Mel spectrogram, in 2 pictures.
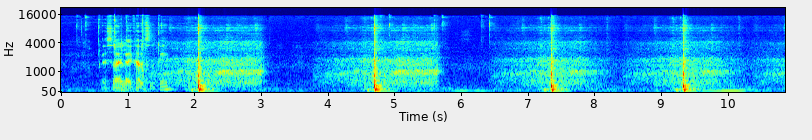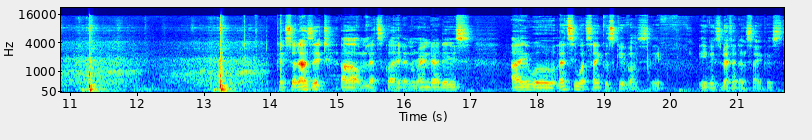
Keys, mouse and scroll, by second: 0.0-21.7 drag.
